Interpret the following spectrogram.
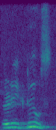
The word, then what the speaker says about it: reduce: Okay, reduce. Okay, while I pronounce the word reduce, again here e is in the weak form, though e sound is there.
